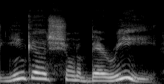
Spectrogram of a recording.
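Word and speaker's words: Yinka Shonibare: And then you know a little bit because we did an EMAC with I've always pronounced it differently, but it's Yinka Shoniberi, MBE, and now he's an RA, so he's from the Royal Academy.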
